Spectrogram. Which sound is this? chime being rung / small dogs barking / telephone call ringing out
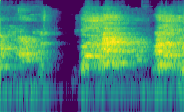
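small dogs barking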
